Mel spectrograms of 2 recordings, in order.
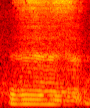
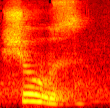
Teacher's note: Pero cuando la S se encuentra al final y está precedida por una vocal, como es este caso y muchos otros más, la S se pronuncia fuerte, con el zumbido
